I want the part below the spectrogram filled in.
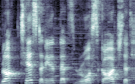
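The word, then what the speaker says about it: Rorschach: scotch in ink block test i mean that's raw scotch that's how you pronounce it ink blot test so literally like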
